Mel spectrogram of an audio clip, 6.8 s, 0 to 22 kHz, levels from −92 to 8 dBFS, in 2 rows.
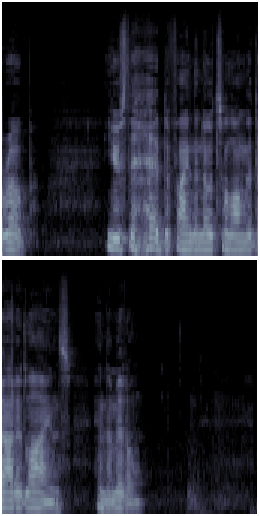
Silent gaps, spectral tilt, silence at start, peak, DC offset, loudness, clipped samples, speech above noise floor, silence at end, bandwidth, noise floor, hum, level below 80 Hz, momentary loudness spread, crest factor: none; -5.5 dB/octave; 0 s; -16 dBFS; under 0.1%; -35 LUFS; under 0.1%; 42 dB; 1.55 s; 17 kHz; -76 dBFS; none; -78 dBFS; 13 LU; 20 dB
